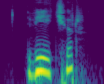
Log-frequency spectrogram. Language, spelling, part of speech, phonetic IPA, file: Russian, вечер, noun, [ˈvʲet͡ɕɪr], Ru-вечер.ogg
- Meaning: 1. evening (after 8 PM) 2. tonight, this evening 3. party, social gathering, soiree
